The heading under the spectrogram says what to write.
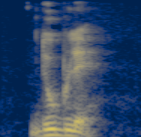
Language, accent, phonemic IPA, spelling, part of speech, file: French, France, /du.blɛ/, doublet, noun, LL-Q150 (fra)-doublet.wav
- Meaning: 1. doublet 2. doublet (die with the same rolled value as another)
